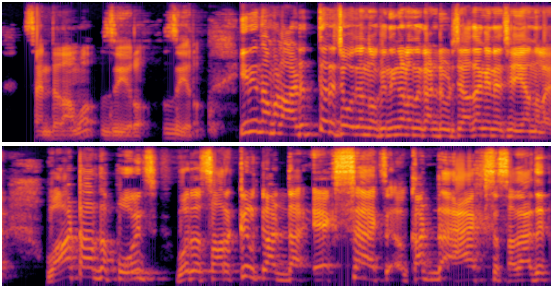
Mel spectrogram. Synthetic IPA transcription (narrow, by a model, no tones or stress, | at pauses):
sḛndɐ̰ɾa̰ːmo̰zḭːro̰ːzḭːro̰ːininɐmːɐɭɐɽut̪ːɐɾut͡ɕo̞ːd̪jɐmnoːk̬ːiniŋːɐɭo̞nːɨkɐɳɖupːiɽit͡ɕːuɐðɐŋːɐnet͡ɕe̞jːaːnːɐlːeʋaːʈːaːrd̪ɐpoːjnʈs | ʋɐɾðsɐrkːɐɭkɐʈ̚d̪ɐeksakskɐʈd̪ɐaːksesɐðeɐðɨ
